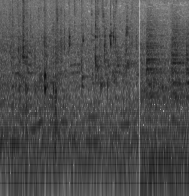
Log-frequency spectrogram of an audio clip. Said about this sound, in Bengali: এবারে পরিষ্কার জলে আমি দু থেকে তিনবার পাতাগুলো ভালো করে ধুয়ে নেব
